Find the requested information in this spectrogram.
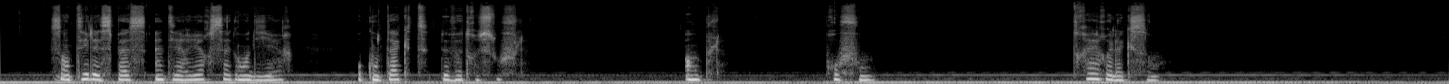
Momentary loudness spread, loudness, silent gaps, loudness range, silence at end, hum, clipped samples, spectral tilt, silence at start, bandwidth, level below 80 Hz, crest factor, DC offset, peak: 16 LU; -22 LUFS; none; 7 LU; 0 s; none; under 0.1%; -5.5 dB/octave; 0 s; 18 kHz; -34 dBFS; 18 dB; under 0.1%; -4 dBFS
